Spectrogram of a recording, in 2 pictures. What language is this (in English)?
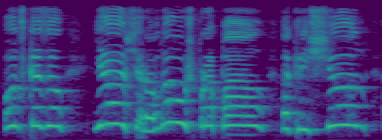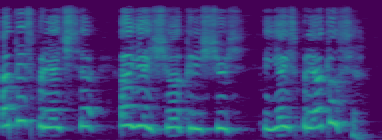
Russian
